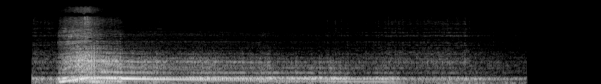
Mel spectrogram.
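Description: Car engine rev used as an intro sound effect: one sharp rev with a rushing noise, then the pitch sinks slowly as it settles. It cuts off suddenly about five seconds in.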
